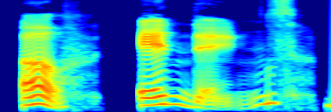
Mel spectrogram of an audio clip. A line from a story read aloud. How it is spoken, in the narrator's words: Buck slurred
